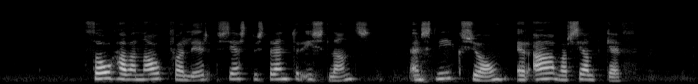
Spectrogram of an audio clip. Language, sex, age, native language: Icelandic, female, 40-49, Icelandic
